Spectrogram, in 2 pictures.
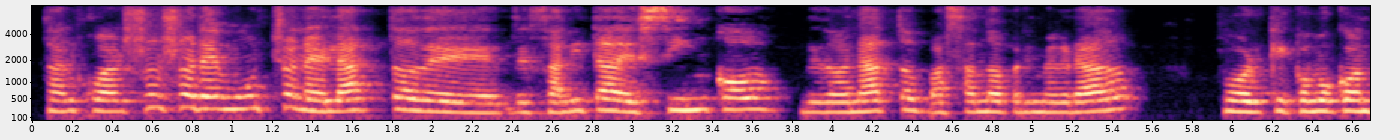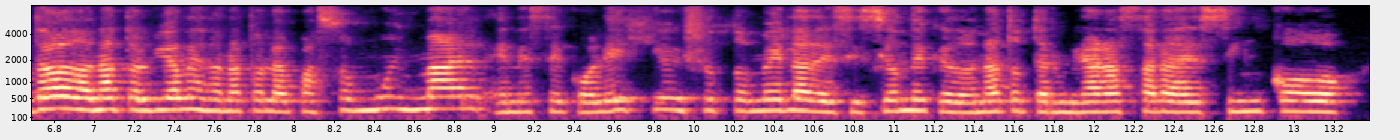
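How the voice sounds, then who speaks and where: Woman, middle-aged, Rioplatense accent, higher voice, candid, halting, video call. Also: fairly even intonation. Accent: Rioplatense Spanish. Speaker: guest, mother. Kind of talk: casual interview chat.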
